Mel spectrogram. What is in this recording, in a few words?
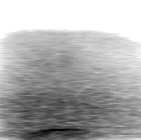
accelerating; BALLY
